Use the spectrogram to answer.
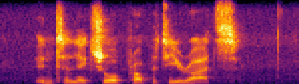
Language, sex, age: English, male, 18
